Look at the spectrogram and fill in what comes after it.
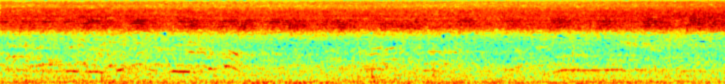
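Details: Summer cicada chorus over a school playground. The continuous shrill buzzing wall of sound holds steady, and soft, faint tonal sounds drift beneath it now and then.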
